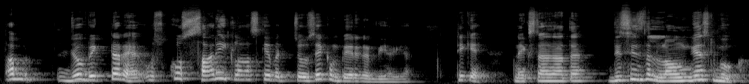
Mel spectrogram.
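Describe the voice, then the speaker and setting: Man teaching grammar, high-pitched. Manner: explains step by step, often checking in with the class; reads English example sentences slowly and deliberately. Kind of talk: classroom grammar lesson.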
